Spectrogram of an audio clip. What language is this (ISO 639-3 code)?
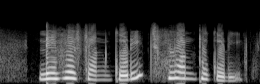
ben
